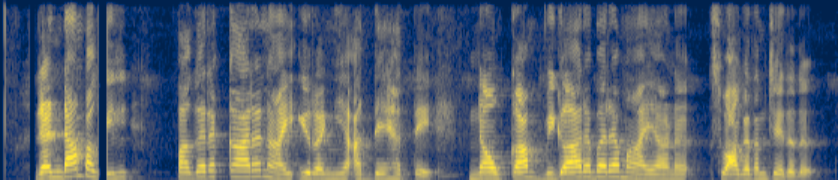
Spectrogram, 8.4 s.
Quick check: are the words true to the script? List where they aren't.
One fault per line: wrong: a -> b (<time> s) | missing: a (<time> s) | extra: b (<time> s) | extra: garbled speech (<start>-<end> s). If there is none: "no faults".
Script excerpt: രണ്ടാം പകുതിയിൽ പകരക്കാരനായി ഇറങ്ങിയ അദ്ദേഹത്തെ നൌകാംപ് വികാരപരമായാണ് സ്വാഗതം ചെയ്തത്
no faults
